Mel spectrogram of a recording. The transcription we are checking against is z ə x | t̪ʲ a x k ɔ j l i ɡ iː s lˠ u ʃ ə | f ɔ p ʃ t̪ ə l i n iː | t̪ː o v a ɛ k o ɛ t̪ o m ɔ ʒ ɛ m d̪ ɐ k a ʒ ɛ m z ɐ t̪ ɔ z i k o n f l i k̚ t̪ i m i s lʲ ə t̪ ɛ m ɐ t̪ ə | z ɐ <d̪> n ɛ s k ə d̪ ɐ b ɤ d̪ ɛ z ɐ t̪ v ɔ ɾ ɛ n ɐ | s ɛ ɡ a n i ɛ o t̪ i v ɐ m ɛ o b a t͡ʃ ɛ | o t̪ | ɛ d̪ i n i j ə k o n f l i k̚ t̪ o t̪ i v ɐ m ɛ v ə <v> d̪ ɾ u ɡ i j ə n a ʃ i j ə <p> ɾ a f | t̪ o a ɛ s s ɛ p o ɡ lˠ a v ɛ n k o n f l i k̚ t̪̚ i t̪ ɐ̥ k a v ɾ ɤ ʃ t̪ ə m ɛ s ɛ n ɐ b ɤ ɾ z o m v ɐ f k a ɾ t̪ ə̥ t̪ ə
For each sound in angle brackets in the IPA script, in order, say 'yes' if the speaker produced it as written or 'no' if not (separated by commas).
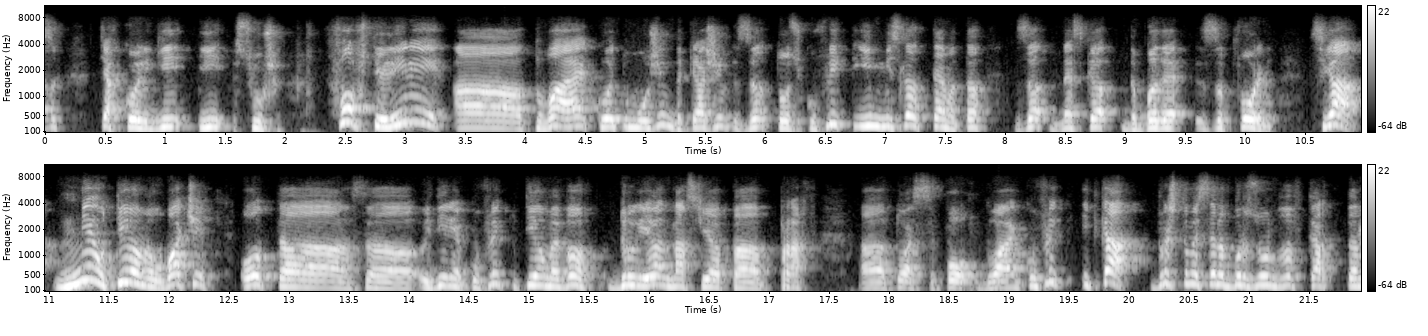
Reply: yes, no, yes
